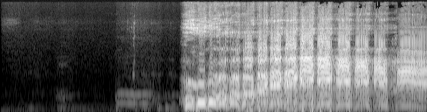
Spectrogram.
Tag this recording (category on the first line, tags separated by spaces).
Speech > Other
Creepy Spooky Voices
